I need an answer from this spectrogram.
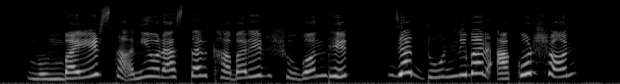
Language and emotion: Bengali, surprised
